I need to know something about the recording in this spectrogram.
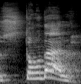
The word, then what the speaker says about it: Stendhal: 6 jeux mais stendhal bon ça ça se prononce stendhal en vrai mais sternal sa claque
